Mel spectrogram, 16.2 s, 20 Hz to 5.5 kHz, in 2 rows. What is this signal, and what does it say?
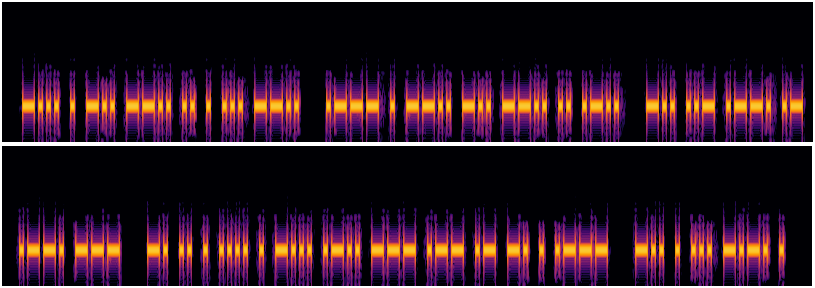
Morse code, heard as a keyed tone, about 30 wpm, 700 Hz. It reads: BEDZIESZ JEZDZIL DUPA PO NIEHEBLOWANEJ DESCE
